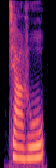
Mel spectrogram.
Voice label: "假如", Chinese

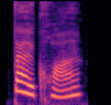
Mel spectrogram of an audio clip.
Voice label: "贷款", Chinese

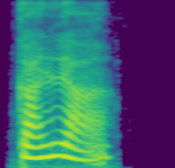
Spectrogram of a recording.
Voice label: "感染", Chinese

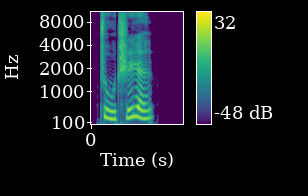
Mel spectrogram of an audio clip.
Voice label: "主持人", Chinese

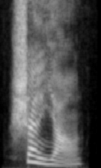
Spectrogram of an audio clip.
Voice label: "赡养", Chinese

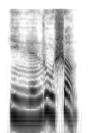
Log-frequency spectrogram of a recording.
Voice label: "引人入胜", Chinese

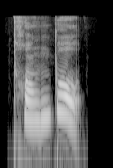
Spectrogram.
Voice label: "同步", Chinese

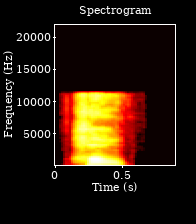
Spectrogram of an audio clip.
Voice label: "后", Chinese

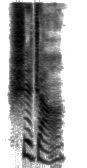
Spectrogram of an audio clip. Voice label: "市长", Chinese

